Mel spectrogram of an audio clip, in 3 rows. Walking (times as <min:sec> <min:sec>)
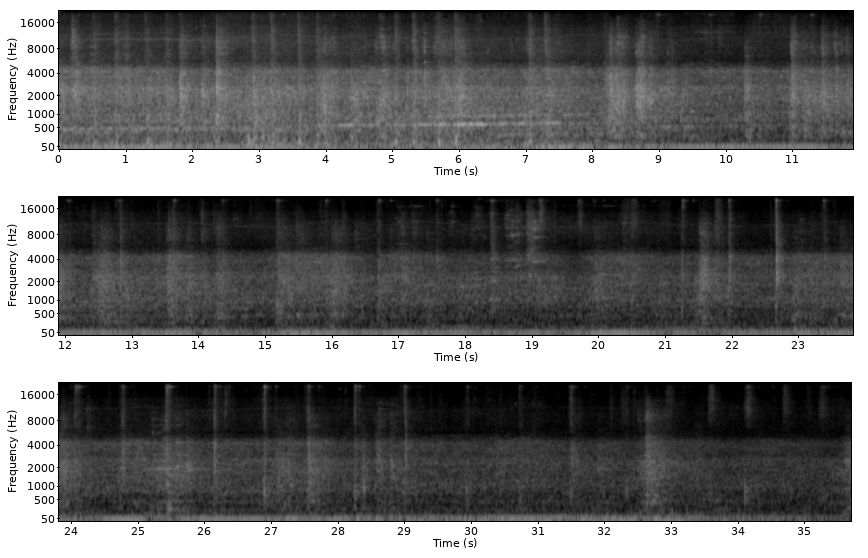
0:00.0 0:17.0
